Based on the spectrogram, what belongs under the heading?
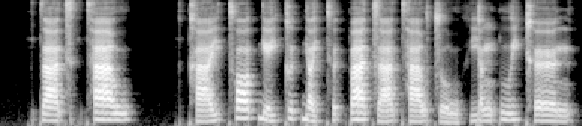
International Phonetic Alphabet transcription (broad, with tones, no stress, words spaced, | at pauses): t̪aː˨t͡sɪ˨k̚t̪ʰaː˧w | kʰaː˨˥j t̪ʰɔː˥t̚je˨˥j kɵ˥t̚jɐ˨j t̪ʰɵ˧t̚paː˥t͡saː˨˥ t̪ʰaː˨˧wt͡so˨˩w | jɐ˨˧ŋpuː˧jkʰœː˨n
